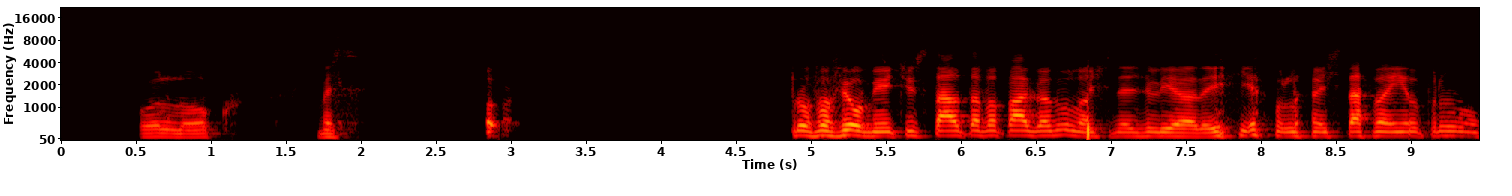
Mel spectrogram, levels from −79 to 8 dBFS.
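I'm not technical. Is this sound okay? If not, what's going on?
No. There is damaged data in a compressed stream: some of the stored speech data got corrupted, so the player briefly loses its place and has to resync. You hear each one as a tiny chirp or blip, at 2.84, 6.85 and 8.98 seconds.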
